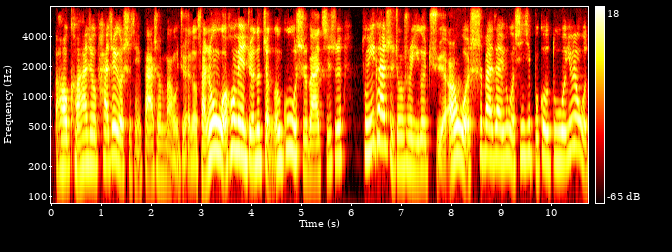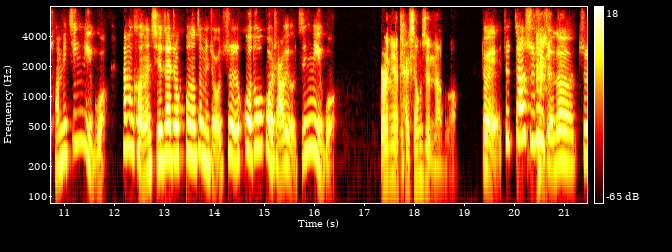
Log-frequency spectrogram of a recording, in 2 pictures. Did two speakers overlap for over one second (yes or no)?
no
